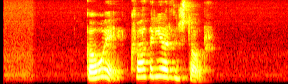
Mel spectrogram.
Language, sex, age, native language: Icelandic, female, 50-59, Icelandic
